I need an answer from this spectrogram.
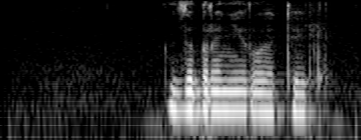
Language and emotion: Russian, neutral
